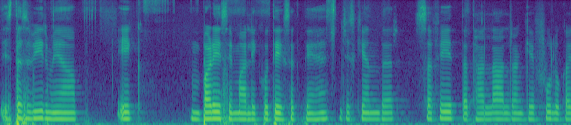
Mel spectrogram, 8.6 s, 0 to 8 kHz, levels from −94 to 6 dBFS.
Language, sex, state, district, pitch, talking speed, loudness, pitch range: Hindi, male, Bihar, East Champaran, 150 Hz, 155 wpm, -22 LUFS, 150-160 Hz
